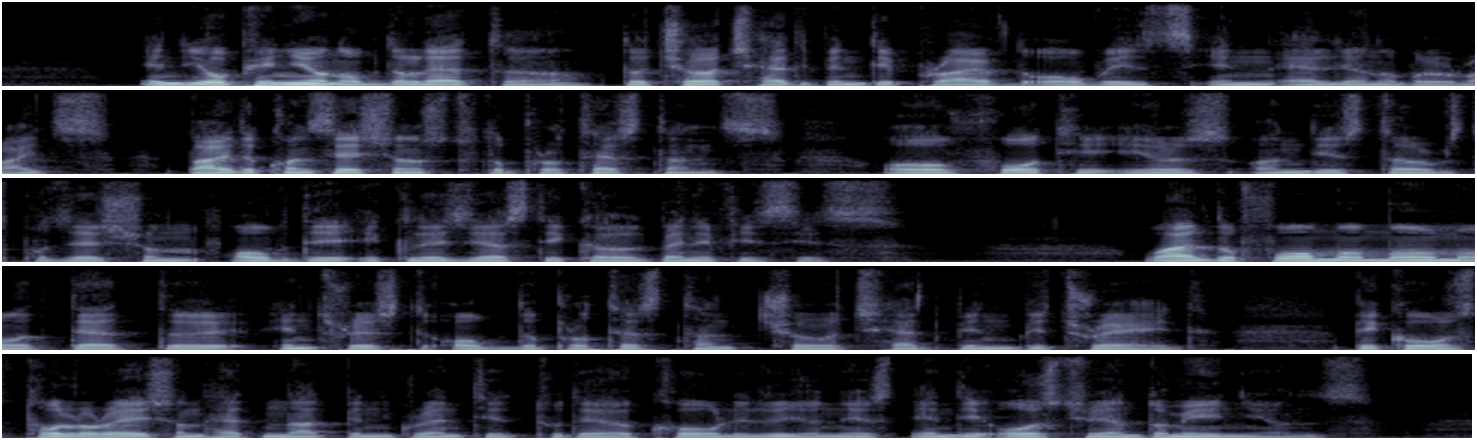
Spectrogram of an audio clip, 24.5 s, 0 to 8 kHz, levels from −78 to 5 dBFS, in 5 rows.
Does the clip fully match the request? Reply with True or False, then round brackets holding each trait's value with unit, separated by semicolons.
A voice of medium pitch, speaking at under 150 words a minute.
False (100 Hz; 140 wpm)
